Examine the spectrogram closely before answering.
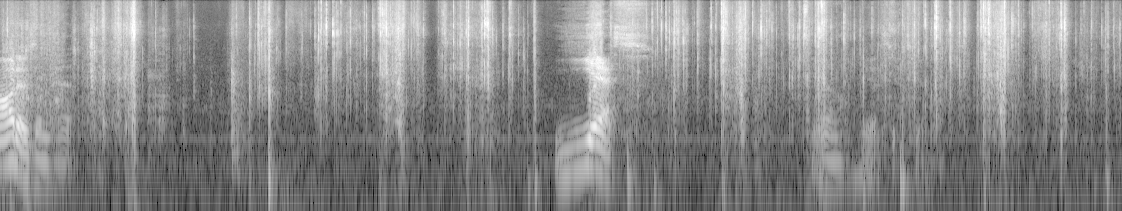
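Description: Trading cards rustle and click as hands shuffle through a stack.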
